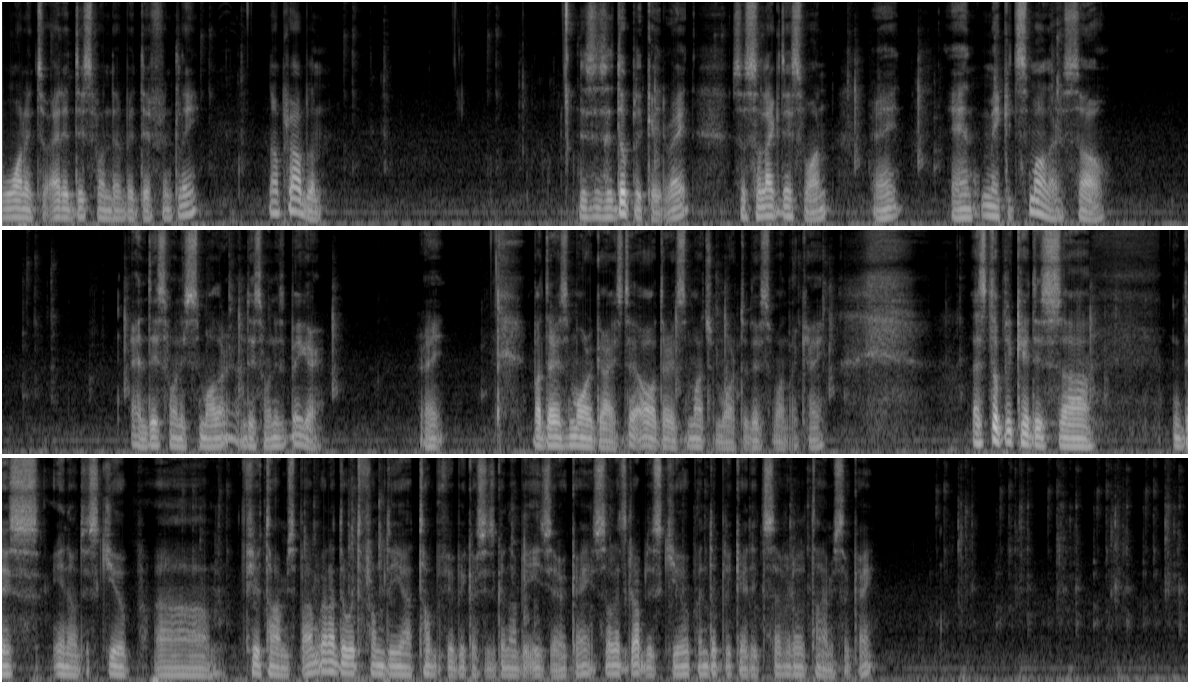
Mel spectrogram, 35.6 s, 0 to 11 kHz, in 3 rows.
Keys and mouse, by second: 4.6-7.2 middle drag, 7.5 click, 7.8 Tab, 8.5 shift+middle click, 9.1 middle click, 9.9 s, 12.2 Tab, 13.0 middle click, 13.6 click, 14.2 shift+drag, 15.1-16.6 middle drag, 18.6 middle click, 19.1 shift+middle click, 19.7 click, 20.1 shift+drag, 21.3 shift+d, 22.7 shift+drag, 24.0 shift+d, 25.7 x, 27.4 `, 28.5 KP_5, 28.9 shift+drag, 29.7 click, 30.4 shift+d, 30.8 shift+d, 31.8 shift+d, 33.4-35.5 typing.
